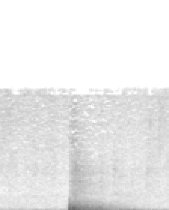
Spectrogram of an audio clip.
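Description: A cue strikes a snooker ball with a sharp knock.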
